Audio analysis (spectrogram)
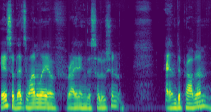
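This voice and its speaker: Very deep, low pitch from a man at a moderate pace, with ordinary pitch variation. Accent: Polish. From Poland. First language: Polish. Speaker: math teacher. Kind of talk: lecture. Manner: halting, with many fillers.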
